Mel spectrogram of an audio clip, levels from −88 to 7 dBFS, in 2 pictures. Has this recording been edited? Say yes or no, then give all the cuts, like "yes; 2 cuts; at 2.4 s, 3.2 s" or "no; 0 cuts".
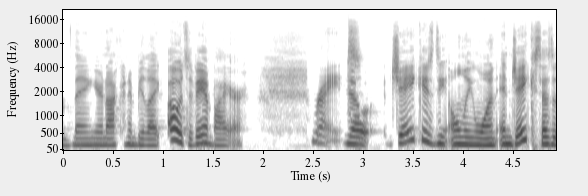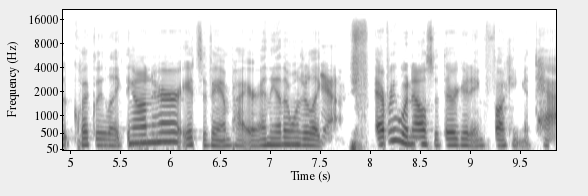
yes; 4 cuts; at 2.4 s, 5.0 s, 5.6 s, 8.6 s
